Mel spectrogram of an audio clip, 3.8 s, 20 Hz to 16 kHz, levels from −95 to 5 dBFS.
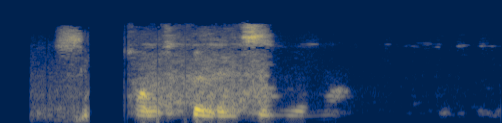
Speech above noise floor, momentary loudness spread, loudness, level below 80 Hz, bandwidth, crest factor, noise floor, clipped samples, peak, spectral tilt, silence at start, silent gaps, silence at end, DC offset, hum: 59 dB; 22 LU; -20 LUFS; -66 dBFS; 8 kHz; 22 dB; -79 dBFS; under 0.1%; -2 dBFS; -1.5 dB/octave; 0.45 s; 0.68-0.92 s; 1.2 s; under 0.1%; none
